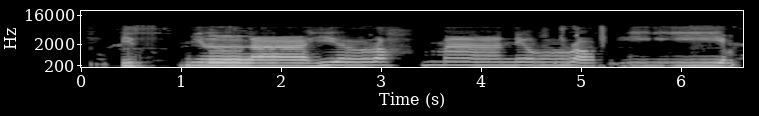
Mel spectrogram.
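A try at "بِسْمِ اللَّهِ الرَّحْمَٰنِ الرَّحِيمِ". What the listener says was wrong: Bismillahirrahmanirrahim. Jangan seperti ada ini ya, ada putus. Bismillahirrahmanirrahim. Nyambung.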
